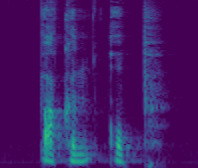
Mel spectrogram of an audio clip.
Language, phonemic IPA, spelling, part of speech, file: Dutch, /ˈpɑkə(n) ˈɔp/, pakken op, verb, Nl-pakken op.ogg
- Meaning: inflection of oppakken: 1. plural present indicative 2. plural present subjunctive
